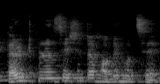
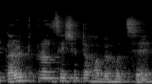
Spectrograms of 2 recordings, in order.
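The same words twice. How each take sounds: The two takes are said the same way.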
